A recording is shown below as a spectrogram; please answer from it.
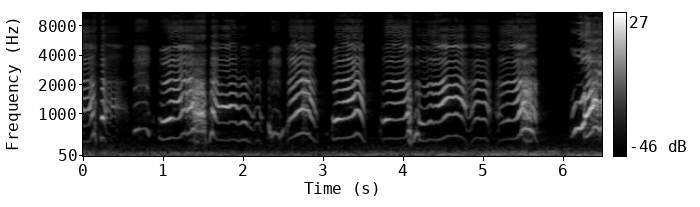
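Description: A high-pitched voice whimpering and crying in a run of short wavering wails, each rising and falling in pitch, with short gaps between them.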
